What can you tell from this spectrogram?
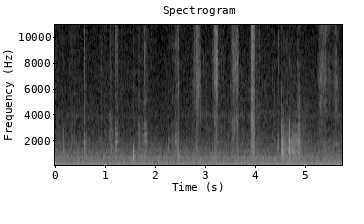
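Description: Faint scraping and rustling as a coin scratches dried acrylic-and-detergent paint off a painted card, then the card is picked up and handled.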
